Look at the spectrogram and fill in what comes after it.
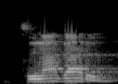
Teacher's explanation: Yang ada adalah huruf se. Ya, jadi pelafalannya adalah di lidahnya hampir mau huruf T ditahan, tapi keluarnya didesiskan. Kemudian baru dilepaskan su.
